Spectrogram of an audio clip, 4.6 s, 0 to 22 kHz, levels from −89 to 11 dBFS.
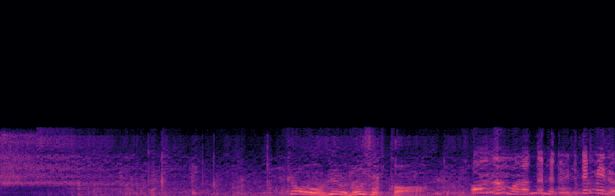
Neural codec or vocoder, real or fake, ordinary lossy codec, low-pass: codec, 16 kHz, 2 kbps, FunCodec, trained on LibriTTS, 25 frames a second; fake; Opus, 16 kbps; 7.2 kHz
